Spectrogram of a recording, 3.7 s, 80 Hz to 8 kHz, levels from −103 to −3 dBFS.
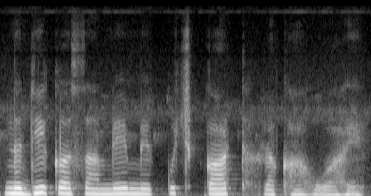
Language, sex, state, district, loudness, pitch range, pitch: Hindi, female, Arunachal Pradesh, Lower Dibang Valley, -17 LUFS, 175-215 Hz, 195 Hz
